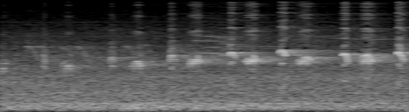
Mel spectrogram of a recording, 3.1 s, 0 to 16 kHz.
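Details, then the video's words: Northern mockingbird in a city neighbourhood in South Carolina, spring 2008, giving a run of short, clear chirped notes repeated about once a quarter-second, growing louder toward the end. "Voices of Spring: Mockingbirds"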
